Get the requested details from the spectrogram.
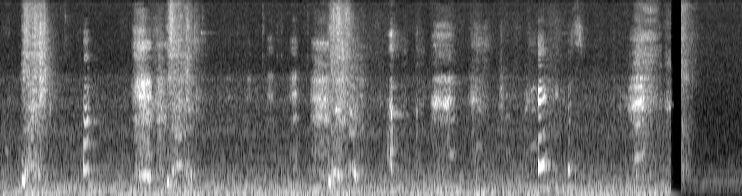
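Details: Several short, sharp nasal bursts from pet cats and dogs, quick sneezes one after another, with light room noise; sneezing.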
